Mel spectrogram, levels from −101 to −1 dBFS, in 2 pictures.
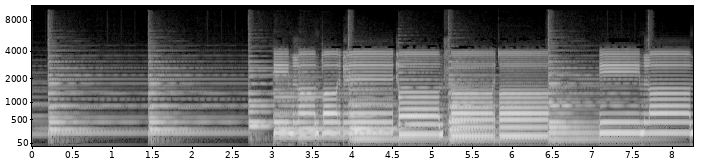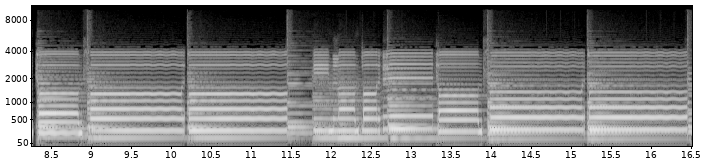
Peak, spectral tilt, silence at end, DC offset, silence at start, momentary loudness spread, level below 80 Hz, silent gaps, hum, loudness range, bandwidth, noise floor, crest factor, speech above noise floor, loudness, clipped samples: -4 dBFS; -8 dB/octave; 0 s; under 0.1%; 0 s; 11 LU; -56 dBFS; none; none; 5 LU; 7.6 kHz; -38 dBFS; 14 dB; 21 dB; -17 LUFS; under 0.1%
